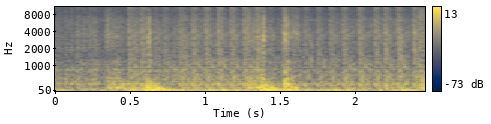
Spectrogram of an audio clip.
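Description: Rapid bursts of automatic gunfire in a Roblox game crackle in quick succession, loud and close, with sharp repeated shots throughout the short stretch.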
